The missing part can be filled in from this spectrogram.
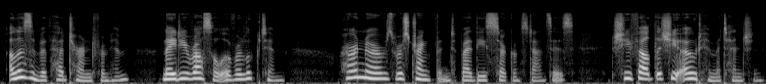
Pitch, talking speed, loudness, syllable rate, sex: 225 Hz, 180 wpm, -19 LUFS, 6.8 syllables/s, female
